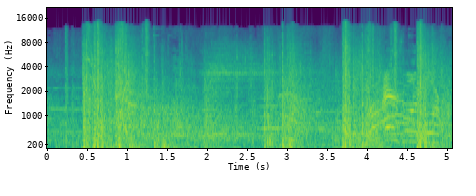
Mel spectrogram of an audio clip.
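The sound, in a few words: gunfire in a shootout with rustlers, from video game Red Dead Redemption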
